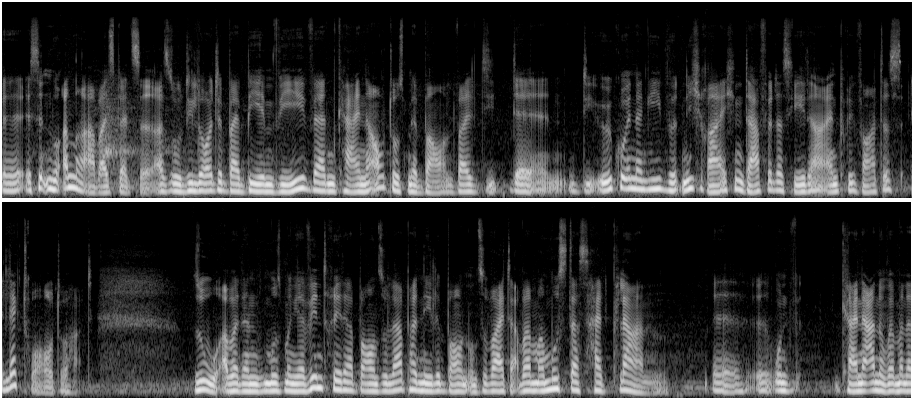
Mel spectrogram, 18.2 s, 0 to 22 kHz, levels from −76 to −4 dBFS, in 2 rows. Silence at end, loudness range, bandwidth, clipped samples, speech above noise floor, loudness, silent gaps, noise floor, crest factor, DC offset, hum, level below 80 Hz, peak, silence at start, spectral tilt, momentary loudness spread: 0 s; 4 LU; 15 kHz; under 0.1%; 23 dB; -19 LUFS; none; -41 dBFS; 16 dB; under 0.1%; none; -58 dBFS; -2 dBFS; 0 s; -7.5 dB/octave; 10 LU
